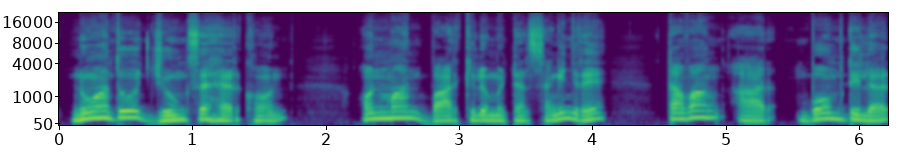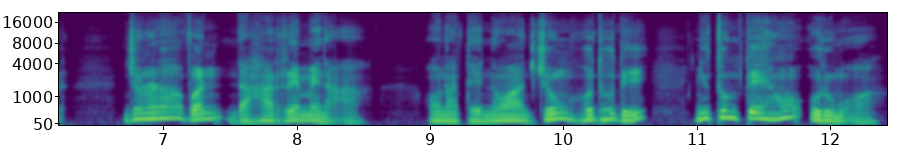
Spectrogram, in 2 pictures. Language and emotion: Santali, neutral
